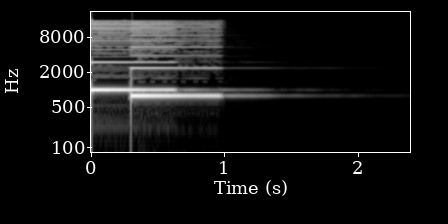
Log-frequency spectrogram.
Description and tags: Doorbell Alert
8-bit style doorbell.
alert, 8-bit, asset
